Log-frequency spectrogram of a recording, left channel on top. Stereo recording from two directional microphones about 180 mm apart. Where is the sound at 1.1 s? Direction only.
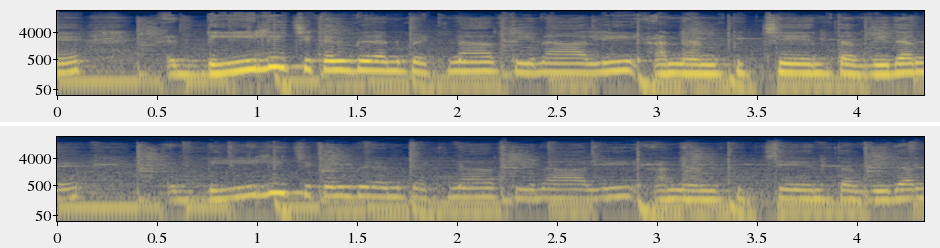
35° left (ahead or behind).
